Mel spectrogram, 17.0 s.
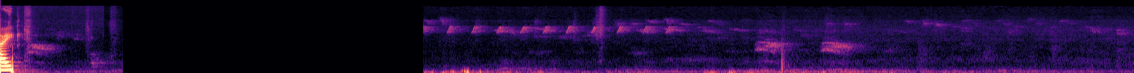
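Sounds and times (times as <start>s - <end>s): harsh bird calls: 0.3s - 1.1s, 7.2s - 14.5s
bird chirping: 6.4s - 17.0s.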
